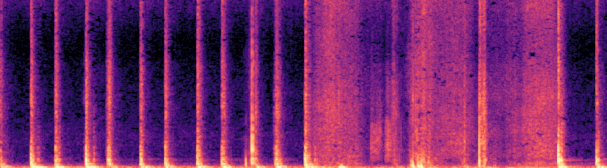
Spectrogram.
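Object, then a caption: Plastic center console trim panel. Fingertips and short nails tap a flat, hollow, textured silver plastic trim panel on a car's center console beside the gear selector. A quick, uneven run of dull, low knocks dies away almost instantly, then gives way to a scratchier stretch of brushing and lighter taps with a bright edge before a few more knocks.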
